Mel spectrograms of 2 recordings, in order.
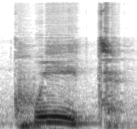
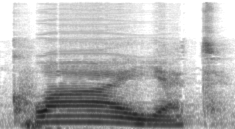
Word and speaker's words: quiet: with the sound e if we followed that rule for reading this word we would read this word like quit quit but that would be wrong this is another irregular word in this word the letter i is read with the long i sound let's read it together quiet quiet quiet this is another irregular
